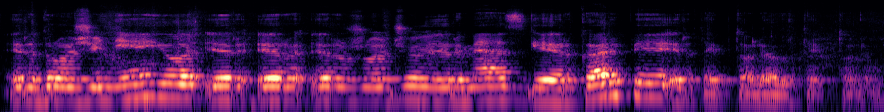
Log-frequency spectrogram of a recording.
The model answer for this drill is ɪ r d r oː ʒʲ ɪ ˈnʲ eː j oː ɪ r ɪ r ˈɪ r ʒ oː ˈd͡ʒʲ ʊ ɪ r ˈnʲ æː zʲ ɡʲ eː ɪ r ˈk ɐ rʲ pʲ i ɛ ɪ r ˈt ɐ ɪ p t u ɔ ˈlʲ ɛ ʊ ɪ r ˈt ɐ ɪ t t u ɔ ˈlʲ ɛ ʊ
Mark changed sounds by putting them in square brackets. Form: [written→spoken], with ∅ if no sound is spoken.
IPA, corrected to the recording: ɪ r d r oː ʒʲ ɪ ˈnʲ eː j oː ɪ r ɪ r ˈɪ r ʒ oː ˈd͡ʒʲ ʊ ɪ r [ˈnʲ→ˈmʲ] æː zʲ ɡʲ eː ɪ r ˈk ɐ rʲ pʲ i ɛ ɪ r ˈt ɐ ɪ p t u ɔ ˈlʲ ɛ ʊ ɪ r ˈt ɐ ɪ [t→p] t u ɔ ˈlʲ ɛ ʊ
